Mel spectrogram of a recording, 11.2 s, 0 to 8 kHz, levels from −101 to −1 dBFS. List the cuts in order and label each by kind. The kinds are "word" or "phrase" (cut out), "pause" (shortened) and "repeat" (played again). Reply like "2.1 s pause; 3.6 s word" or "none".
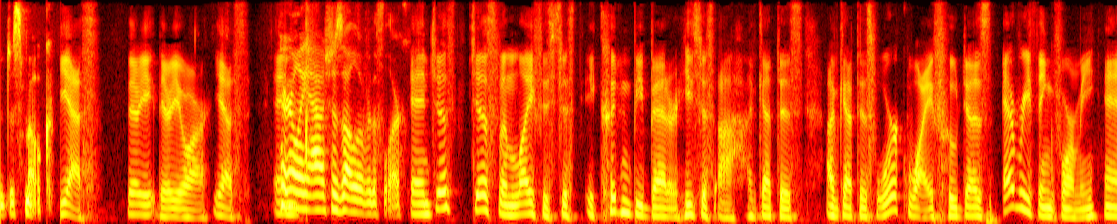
none

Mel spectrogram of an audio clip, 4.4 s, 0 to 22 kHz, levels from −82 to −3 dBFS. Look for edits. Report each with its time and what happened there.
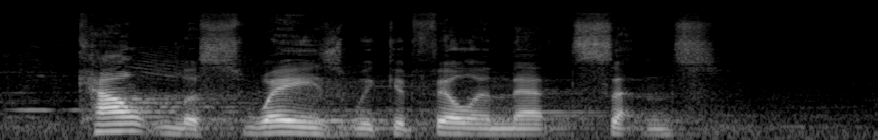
none

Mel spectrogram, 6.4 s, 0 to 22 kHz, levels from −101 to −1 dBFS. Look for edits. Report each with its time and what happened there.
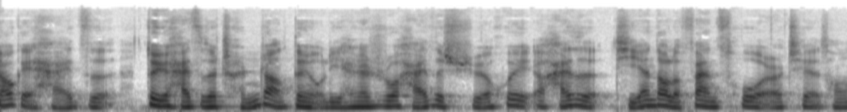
1.0 s pause

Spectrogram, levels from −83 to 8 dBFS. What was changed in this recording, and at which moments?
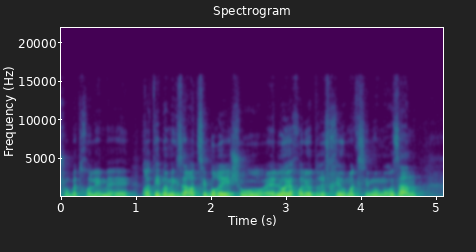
1.0 s pause

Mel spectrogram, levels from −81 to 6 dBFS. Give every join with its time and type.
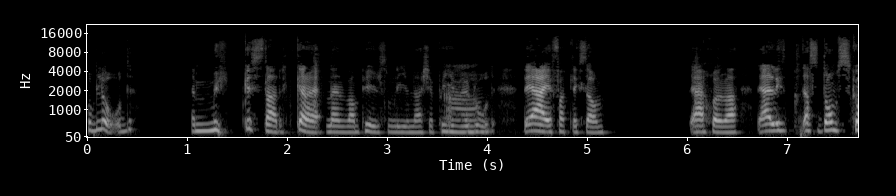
2.4 s word

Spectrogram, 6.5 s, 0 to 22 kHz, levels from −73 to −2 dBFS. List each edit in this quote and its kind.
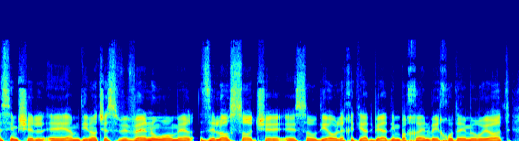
none

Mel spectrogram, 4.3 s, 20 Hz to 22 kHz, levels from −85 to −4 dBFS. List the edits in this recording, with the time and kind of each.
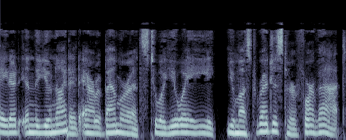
2.7 s word

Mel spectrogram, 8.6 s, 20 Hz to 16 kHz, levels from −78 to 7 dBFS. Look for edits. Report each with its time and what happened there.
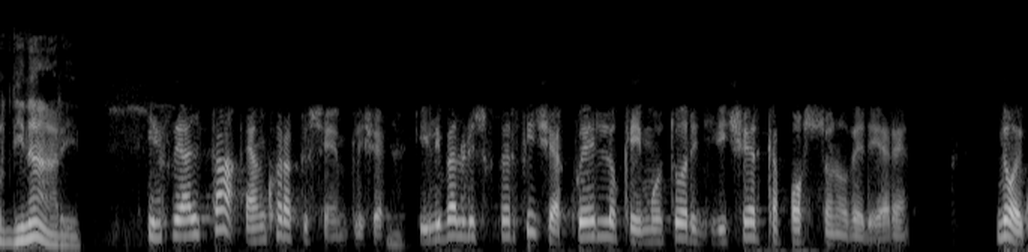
none

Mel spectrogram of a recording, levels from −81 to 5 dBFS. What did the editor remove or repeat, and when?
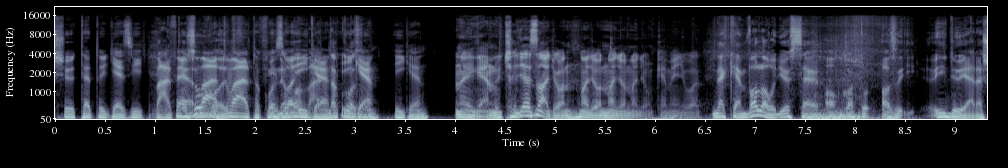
none

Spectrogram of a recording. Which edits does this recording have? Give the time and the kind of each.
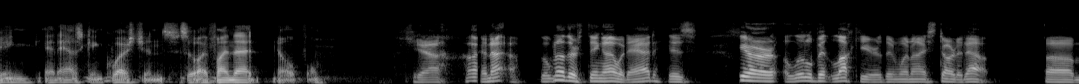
1.8 s word; 2.8 s word; 4.7 s word; 5.5 s word; 7.4 s word

